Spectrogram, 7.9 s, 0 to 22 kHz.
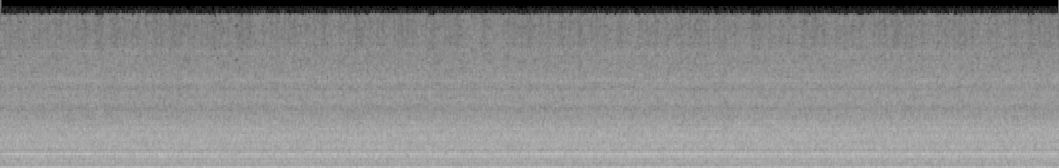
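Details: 2007 Toyota Tacoma, engine running with AC and headlights on: thin steady whine over engine hum when accelerating; battery 12.4 V engine off but charging voltage drops below 12 V under load, pointing to a failing alternator.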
